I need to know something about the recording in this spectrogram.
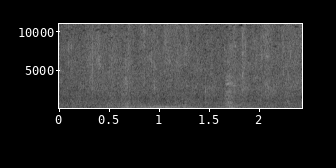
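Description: Steady low rumbling room noise with a soft knock near the end.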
